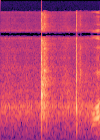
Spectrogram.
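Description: A baseball bat hitting a pitched ball with one sharp crack a little under a second in, followed by a lighter knock about half a second later. Players start shouting near the end.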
